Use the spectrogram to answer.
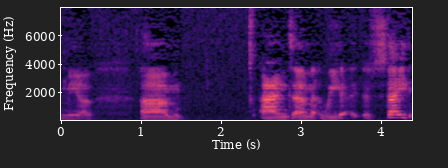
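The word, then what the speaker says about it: Millau: the famous bridge is or some people might pronounce it Milo but it's pronounced Neo um and um we stayed in a hotel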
